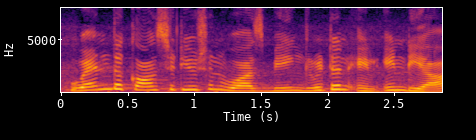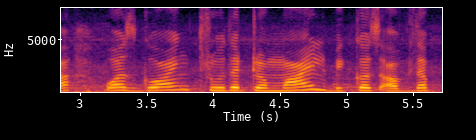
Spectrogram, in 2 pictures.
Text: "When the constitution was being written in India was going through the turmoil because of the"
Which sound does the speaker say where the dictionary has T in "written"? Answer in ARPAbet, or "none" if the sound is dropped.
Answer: T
